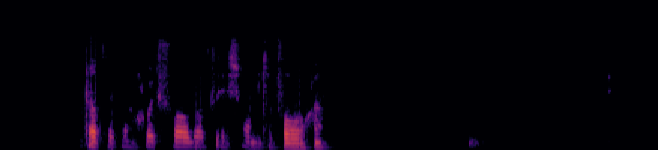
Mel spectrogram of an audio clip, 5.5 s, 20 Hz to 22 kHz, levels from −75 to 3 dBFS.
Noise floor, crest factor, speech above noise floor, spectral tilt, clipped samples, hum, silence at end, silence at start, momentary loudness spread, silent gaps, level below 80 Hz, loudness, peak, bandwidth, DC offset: -85 dBFS; 26 dB; 45 dB; -5 dB/octave; under 0.1%; none; 1.55 s; 0.7 s; 9 LU; none; -76 dBFS; -40 LUFS; -18 dBFS; 9 kHz; under 0.1%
